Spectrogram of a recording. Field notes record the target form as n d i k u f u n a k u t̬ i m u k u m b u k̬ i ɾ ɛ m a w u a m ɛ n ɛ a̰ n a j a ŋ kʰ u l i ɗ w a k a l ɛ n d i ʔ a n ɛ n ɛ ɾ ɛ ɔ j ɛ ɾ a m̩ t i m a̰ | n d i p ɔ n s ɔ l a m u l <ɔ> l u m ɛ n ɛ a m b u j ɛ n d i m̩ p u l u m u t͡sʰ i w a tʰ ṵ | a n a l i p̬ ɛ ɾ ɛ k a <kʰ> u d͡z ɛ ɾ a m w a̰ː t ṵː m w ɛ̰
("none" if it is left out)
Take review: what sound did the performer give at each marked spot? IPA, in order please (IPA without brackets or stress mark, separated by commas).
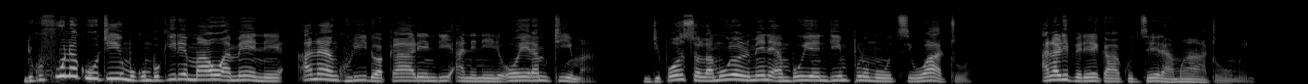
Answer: ɔ, k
